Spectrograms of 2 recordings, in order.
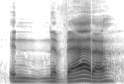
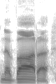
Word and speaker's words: Nevada: I do everything I can to get away from my accent, and Nevadians get really upset when people not from Nevada pronounce Nevada as Nevada.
